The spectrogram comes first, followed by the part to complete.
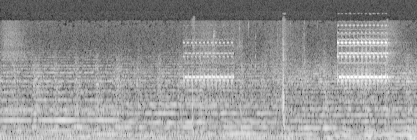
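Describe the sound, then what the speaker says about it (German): Telephone ringing in the video game Ghost Recon Wildlands, repeated electronic ring bursts over a steady dense game soundtrack, with no talk. "Sollten Sie nicht an Ihr Telefon gehen, Officer Bowman."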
